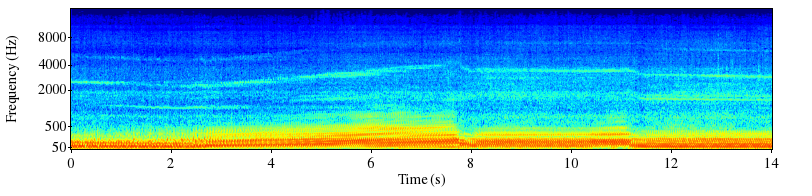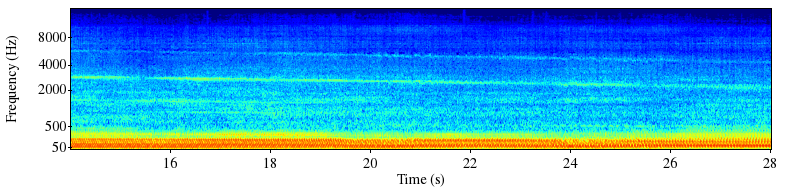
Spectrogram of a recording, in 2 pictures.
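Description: Harley-Davidson V-Rod's liquid-cooled V-twin accelerating, its pitch climbing for about five seconds, then dropping sharply at an upshift about eight seconds in and again at a second upshift about three seconds later. It then runs steadily at cruising speed, the pitch easing slowly down.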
